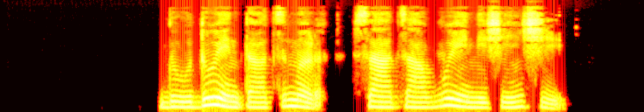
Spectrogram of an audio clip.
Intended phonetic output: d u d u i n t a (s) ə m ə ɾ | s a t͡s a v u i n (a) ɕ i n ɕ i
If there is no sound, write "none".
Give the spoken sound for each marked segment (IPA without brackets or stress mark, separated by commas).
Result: t͡s, i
